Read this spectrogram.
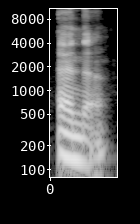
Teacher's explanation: So this alif on this noon is not stretched. So whenever ana comes in the Quran by itself as a word, then the alif becomes silent. So you don't stretch it. So you just say ana.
